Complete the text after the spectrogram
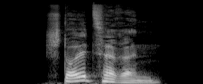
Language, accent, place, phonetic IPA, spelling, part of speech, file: German, Germany, Berlin, [ˈʃtɔlt͡səʁən], stolzeren, adjective, De-stolzeren.ogg
- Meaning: inflection of stolz: 1. strong genitive masculine/neuter singular comparative degree 2. weak/mixed genitive/dative all-gender singular comparative degree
